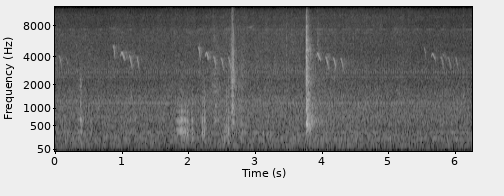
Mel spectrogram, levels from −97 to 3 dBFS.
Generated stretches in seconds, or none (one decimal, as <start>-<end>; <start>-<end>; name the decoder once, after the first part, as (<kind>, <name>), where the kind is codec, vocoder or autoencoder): none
